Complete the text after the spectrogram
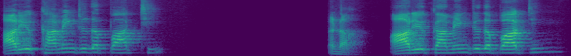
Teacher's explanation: a rising pitch at the end of the utterance is the standard of signal to a question that can answered with symbol yes. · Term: Rising tone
